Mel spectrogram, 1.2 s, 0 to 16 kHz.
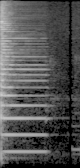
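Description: One sustained note at the 3rd fret on the high E string of a guitar, from a song lesson. It rings loud and close, fades, and stops with a brief gap before a softer tone follows, with no speech.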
